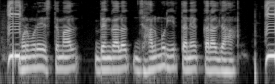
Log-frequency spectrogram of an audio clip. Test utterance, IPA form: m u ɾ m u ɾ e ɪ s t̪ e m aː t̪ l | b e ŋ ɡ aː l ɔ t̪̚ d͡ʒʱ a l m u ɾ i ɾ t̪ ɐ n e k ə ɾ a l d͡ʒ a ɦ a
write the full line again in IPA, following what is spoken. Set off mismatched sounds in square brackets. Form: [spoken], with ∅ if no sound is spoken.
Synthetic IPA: m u ɾ m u ɾ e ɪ s t̪ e m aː [∅] l | b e ŋ ɡ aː l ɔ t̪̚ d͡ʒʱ a l m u ɾ i ɾ t̪ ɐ n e k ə ɾ a l d͡ʒ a ɦ a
